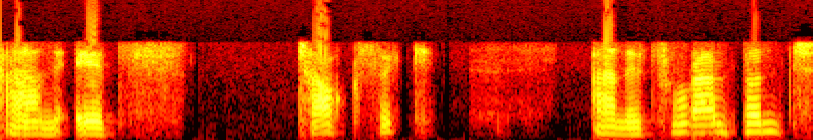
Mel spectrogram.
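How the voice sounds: A woman speaks at a slow pace with ordinary pitch variation. The sound is dry and close, with no echo.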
